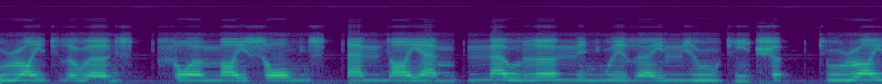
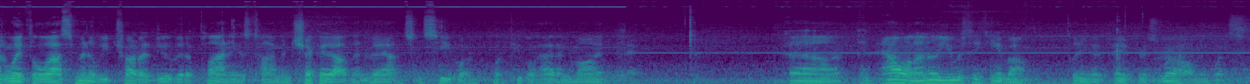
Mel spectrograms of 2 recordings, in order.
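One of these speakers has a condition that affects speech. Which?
The first: cerebral palsy; lifelong, affects all muscles including speech muscles; walks with difficulty, can drive; non-speaking, uses sounds, signs, word board, speech synthesizer, speaking through a speech-generating device.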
